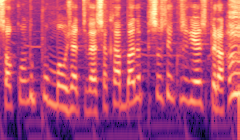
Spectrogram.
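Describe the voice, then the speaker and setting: Set against noticeable background noise in a dry, close sound with no echo, a man speaks at an extremely high pitch with lively intonation. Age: 40s. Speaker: podcast host. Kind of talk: casual chat.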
